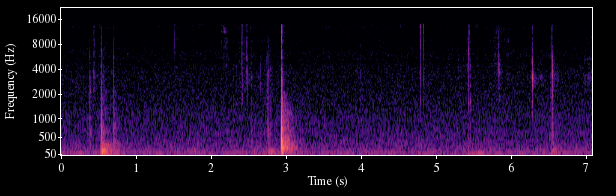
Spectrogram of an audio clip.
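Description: A steel utility-knife blade slices and scrapes thin layers off a rectangular bar of solid translucent red glycerin soap with opaque pink cubes inside, held in one hand. Two louder, soft-edged cuts stand out, followed by several fainter, irregular scraping clicks in a quiet setting.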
